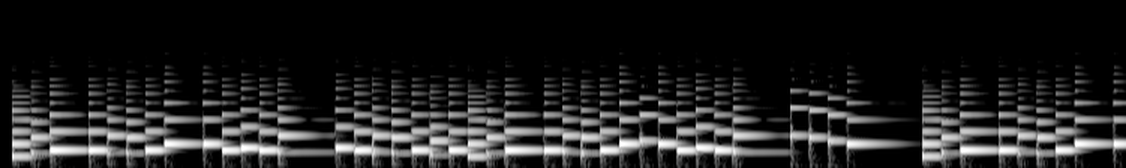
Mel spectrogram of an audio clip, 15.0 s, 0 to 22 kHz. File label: mazurka, irish music; sonnys mazurka no1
